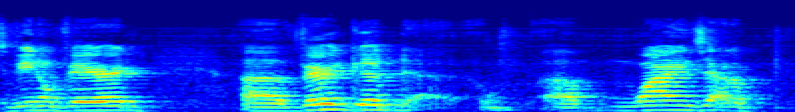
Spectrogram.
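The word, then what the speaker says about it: Vinho Verde: Have you tried a Vino Verde? A lot of people say Vino Verde. I don't care how you say it. It's Vino Verde.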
